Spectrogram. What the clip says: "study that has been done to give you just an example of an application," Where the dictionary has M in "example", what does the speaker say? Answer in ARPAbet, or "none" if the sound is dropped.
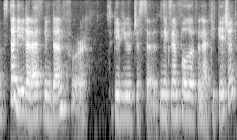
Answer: M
